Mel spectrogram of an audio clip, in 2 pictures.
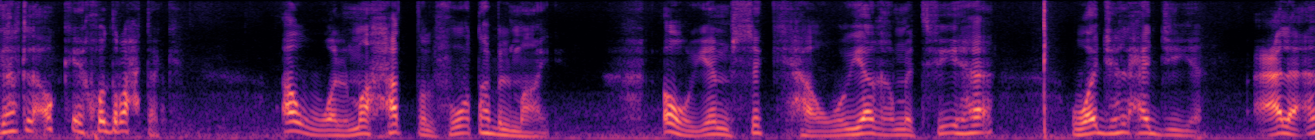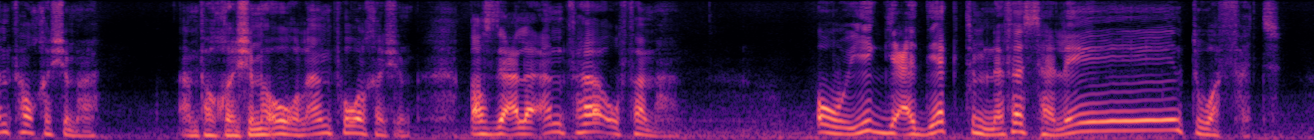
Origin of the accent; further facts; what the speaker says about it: Kuwait; والله مرة صادوا ساحر عندنا في الكويت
